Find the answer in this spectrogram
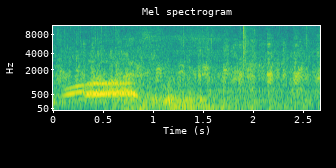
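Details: Laying ducks in Vietnam, a flock running across a field down onto a boat: one loud, nasal, drawn-out call that slides downward over almost a second, followed by fainter scattered quacks from the flock.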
